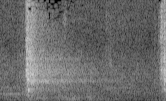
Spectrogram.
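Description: Sharp whip-like snap of a taekwon-do uniform (dobok) as a fast strike or block is thrown, about a third of a second in, with another starting right at the end.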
